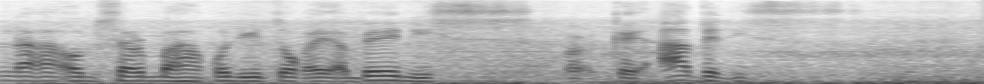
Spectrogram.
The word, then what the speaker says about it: Avenis: naobserbahan ko dito kay abenis or kay abenis tamang pronunciation pala nito is Suzuki avis hindi abenis avis ay pagdating talaga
